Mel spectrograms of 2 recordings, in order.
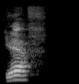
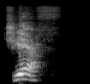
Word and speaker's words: Geoff: But I also followed it up with, you don't call the guy GIF, and it's spelled G-E-O-F-F. Mm-hmm. You call him Jeff, as if it was J-E-F-F, and she told me to shut the fuck up.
